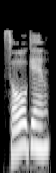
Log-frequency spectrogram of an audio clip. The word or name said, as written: 草原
